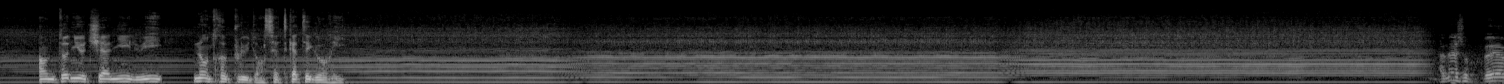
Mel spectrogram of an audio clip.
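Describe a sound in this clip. A sprayer hisses as it sprays liquid.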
